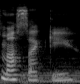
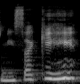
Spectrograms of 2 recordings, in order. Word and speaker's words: Masaki: I feel like sometimes I pronounce his name quickly, so people think his name is Misaki, not Masaki. It's like a ah for the A uh noise, I guess.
